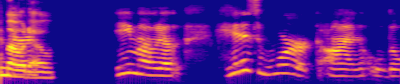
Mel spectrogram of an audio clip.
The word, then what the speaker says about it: Emoto: Dr. Momoto's, I don't think I'm saying it right. Dr. Emoto.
